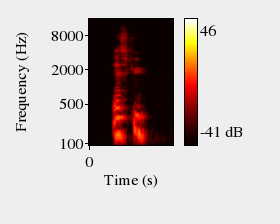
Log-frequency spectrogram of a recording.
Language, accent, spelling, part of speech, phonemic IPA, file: French, Canada, SQ, proper noun, /ɛs.ky/, LL-Q150 (fra)-SQ.wav
- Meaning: initialism of Sûreté du Québec - SQ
